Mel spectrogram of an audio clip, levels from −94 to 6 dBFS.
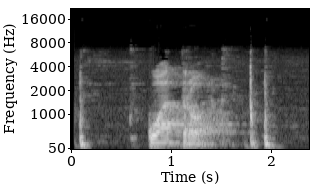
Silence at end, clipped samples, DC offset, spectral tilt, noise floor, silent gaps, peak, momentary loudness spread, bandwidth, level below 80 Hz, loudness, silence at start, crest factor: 0.35 s; under 0.1%; under 0.1%; -6.5 dB/octave; -44 dBFS; none; -2 dBFS; 13 LU; 7.2 kHz; -56 dBFS; -18 LUFS; 0.1 s; 18 dB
